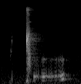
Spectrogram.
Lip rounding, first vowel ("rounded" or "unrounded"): rounded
